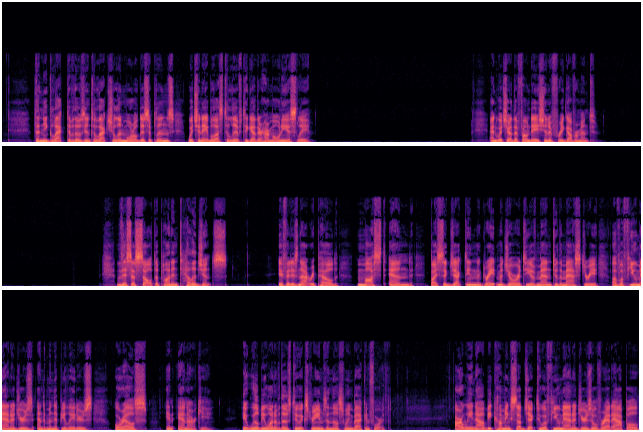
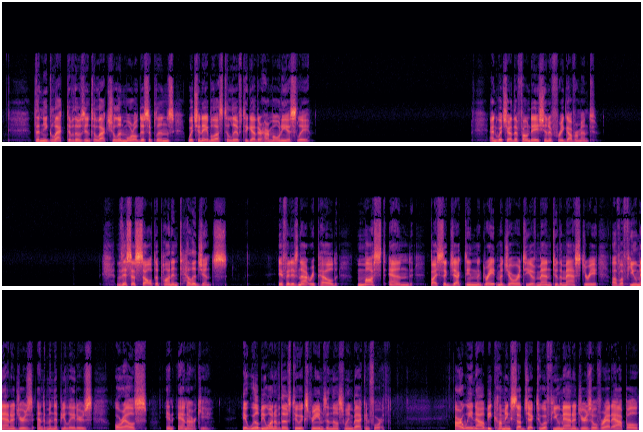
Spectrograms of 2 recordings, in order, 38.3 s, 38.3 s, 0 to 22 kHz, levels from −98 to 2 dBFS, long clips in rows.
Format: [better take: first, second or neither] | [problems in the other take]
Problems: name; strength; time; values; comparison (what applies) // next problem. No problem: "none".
first | thin; somewhat; fading below 350 Hz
